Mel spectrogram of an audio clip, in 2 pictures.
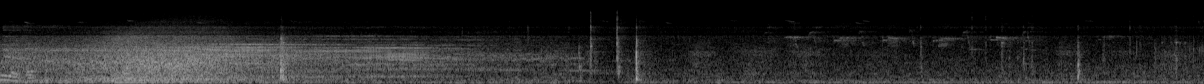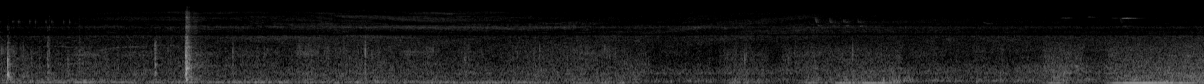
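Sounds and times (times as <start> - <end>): bike tyres rolling on pavement: 0.0 - 24.0
bike clicks and rattles: 5.8 - 18.4.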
